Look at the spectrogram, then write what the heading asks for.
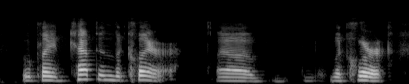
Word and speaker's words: Leclerc: Uh, Leclerc, some people pronounce it, but I believe it's in French, so it's Leclerc.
